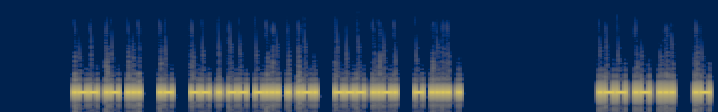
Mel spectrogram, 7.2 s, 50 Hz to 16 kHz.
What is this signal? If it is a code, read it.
Morse code, heard as a keyed tone, about 37 wpm, 700 Hz. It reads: WAS A MEMBER OF THE WAS A
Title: Speed-Racing - Sets of 5 Words 30wpm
